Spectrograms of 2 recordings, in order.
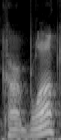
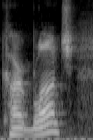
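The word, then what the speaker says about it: carte blanche: is K blanch uh some people can pronounce it cart Blanc and that's fine too but cart blanch uh refers to it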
